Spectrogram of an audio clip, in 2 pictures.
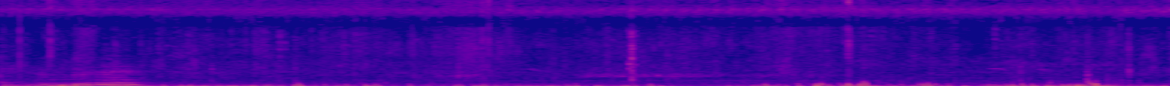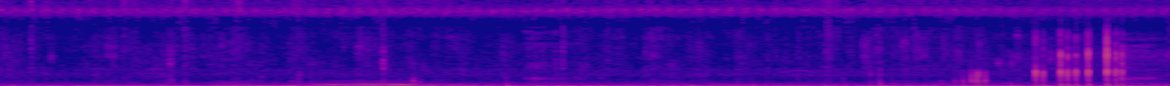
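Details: Cows on a farm, running and jumping in the fields, give short mooing calls with arching, curved tones near the start and again around ten seconds. A steady wind rumble and scattered clicks fill the background.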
